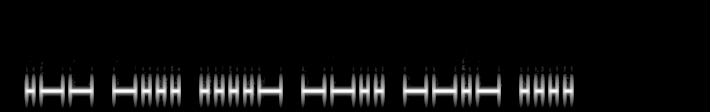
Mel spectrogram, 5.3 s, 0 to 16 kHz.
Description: Morse code, heard as a keyed tone, about 22 wpm, 700 Hz. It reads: WB4ZQH
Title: USA Call Signs - 4x Character Spacing - 22wpm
